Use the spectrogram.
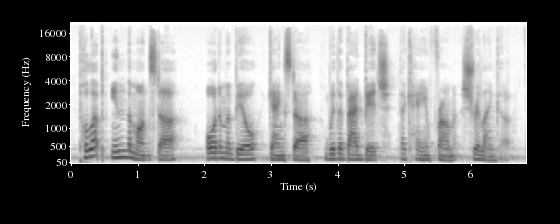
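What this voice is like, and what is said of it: Australian accent. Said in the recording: “my heinous Australian accent is going to mess up the rhymes completely”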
